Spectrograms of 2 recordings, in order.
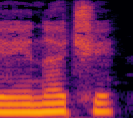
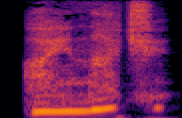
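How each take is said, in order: First: Said in the usual way. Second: Soft teasing whisper, rising at the end. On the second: A narrator's reading. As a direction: breathe it against his lips. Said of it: "прошептала ему в губы".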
